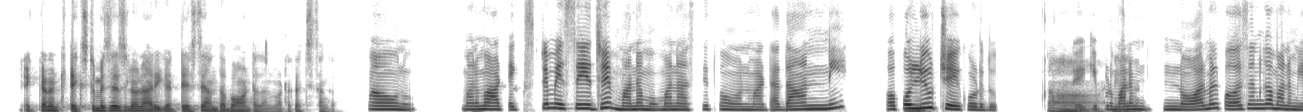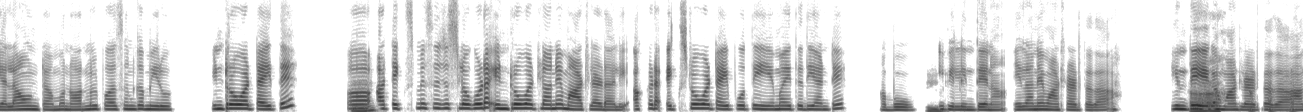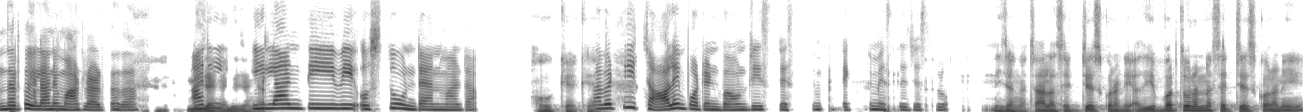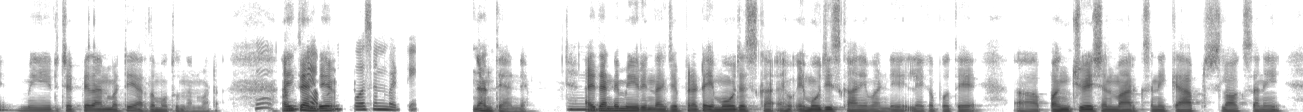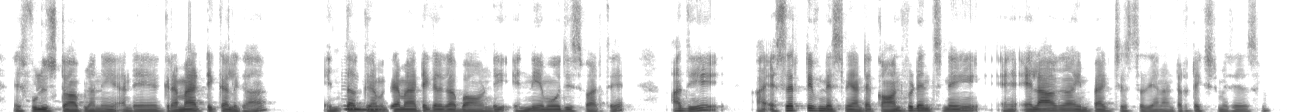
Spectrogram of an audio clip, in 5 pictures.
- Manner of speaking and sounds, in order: in English: "టెక్స్ట్ మెస్సేజ్‌లోనే"; in English: "టెక్స్ట్"; other background noise; in English: "పొల్యూట్"; in English: "లైక్"; in English: "నార్మల్ పర్సన్‌గా"; in English: "నార్మల్ పర్సన్‌గా"; in English: "ఇంట్రోవర్ట్"; in English: "టెక్స్ట్ మెసేజెస్‌లో"; in English: "ఇంట్రోవర్ట్‌లానే"; in English: "ఎక్స్ట్రోవర్ట్"; laugh; tapping; in English: "ఇంపార్టెంట్ బౌండరీస్ టెస్ట్ టెక్స్ట్ మెసేజెస్‌లో"; in English: "సెట్"; in English: "సెట్"; in English: "అపోసిట్ పర్సన్"; lip smack; in English: "ఎమోజీస్"; in English: "ఎమోజీస్"; in English: "పంక్చుయేషన్ మార్క్స్"; in English: "క్యాప్స్‌లాక్స్"; in English: "ఫుల్ స్టాప్‌లని"; in English: "గ్రమాటికల్‌గా"; in English: "గ్రం గ్రమటికల్‌గా"; in English: "ఎమోజీస్"; in English: "అసర్టివ్నెస్‌ని"; in English: "కాన్ఫిడెన్స్‌ని"; in English: "ఇంపాక్ట్"; in English: "టెక్స్ట్ మెసేజెస్?"
- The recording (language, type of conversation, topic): Telugu, podcast, ఆన్‌లైన్ సందేశాల్లో గౌరవంగా, స్పష్టంగా మరియు ధైర్యంగా ఎలా మాట్లాడాలి?
- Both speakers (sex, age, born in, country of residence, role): female, 20-24, India, India, guest; male, 20-24, India, India, host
